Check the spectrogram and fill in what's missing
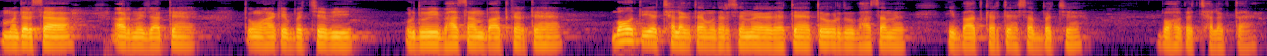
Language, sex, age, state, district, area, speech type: Urdu, male, 18-30, Bihar, Darbhanga, rural, spontaneous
